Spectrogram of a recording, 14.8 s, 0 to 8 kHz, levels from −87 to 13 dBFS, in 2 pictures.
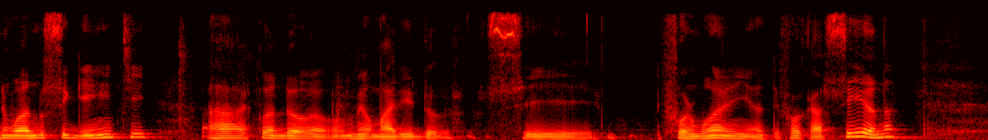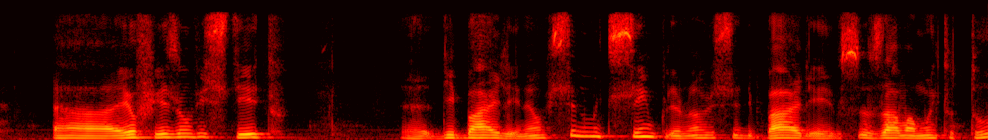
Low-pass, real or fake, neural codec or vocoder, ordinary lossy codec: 7.2 kHz; real; none; MP3, 64 kbps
